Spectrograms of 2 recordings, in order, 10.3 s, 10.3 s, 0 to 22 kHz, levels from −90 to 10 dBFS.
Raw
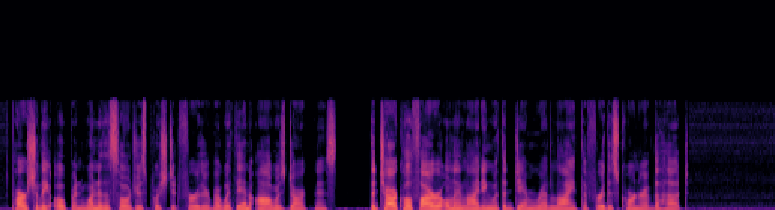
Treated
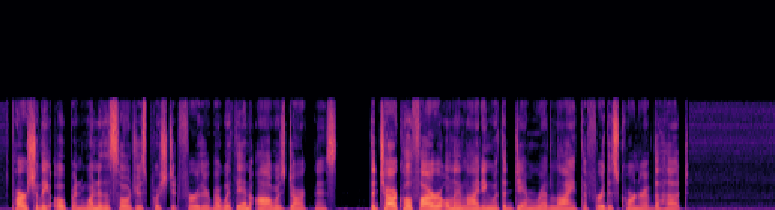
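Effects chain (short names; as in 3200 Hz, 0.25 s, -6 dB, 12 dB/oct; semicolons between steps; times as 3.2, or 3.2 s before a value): high shelf 4000 Hz +8 dB; gain +3.5 dB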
